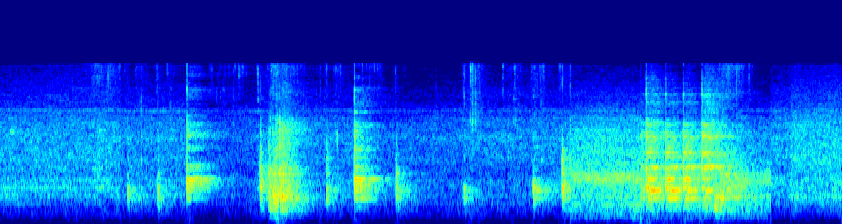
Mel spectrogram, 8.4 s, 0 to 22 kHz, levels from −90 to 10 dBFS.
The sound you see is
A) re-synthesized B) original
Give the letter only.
B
